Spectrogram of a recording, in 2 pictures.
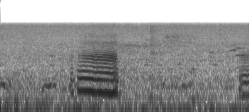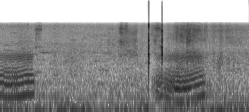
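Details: A young, affectionate orange male house cat, the heaviest snorer among the household's cats, snores while asleep: three drawn-out, harmonically rich rasping breaths, each under a second long, coming about every three seconds over a low steady hum.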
